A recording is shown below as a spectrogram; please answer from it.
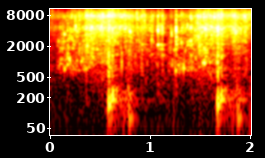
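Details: Rife Ram 20 hydraulic ram pump, regasketed and reinstalled, fed by 2 in pipe from a dam, pumping 87 ft up to a 300-gallon stock tank: water sloshes with a solid valve clack about once a second, evenly spaced; cycling normally.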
